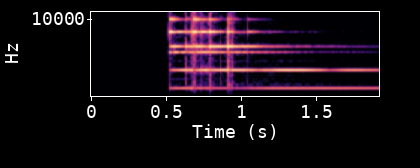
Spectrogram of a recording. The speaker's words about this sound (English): Did you hear that bell? I did. I'm still listening to it ring. Oh, okay. Has it stopped ringing yet?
